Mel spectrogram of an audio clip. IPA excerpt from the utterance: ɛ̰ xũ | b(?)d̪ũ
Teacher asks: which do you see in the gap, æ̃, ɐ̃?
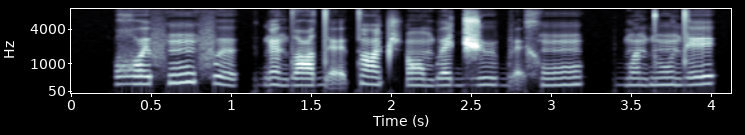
ɐ̃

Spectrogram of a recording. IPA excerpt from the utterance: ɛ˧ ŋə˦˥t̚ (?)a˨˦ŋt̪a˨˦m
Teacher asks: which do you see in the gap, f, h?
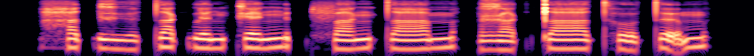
f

